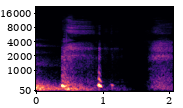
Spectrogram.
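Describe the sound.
A person imitates how a man breathes out through his mouth while sleeping, with short, soft puffs of air blown out through the lips, two or three quick breathy pops, followed by a brief pause and a faint exhale.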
